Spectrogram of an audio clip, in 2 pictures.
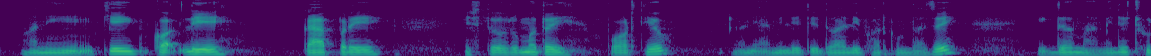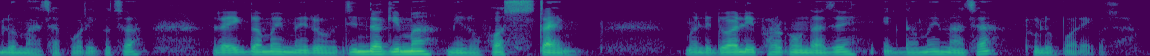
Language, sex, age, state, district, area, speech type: Nepali, male, 45-60, West Bengal, Kalimpong, rural, spontaneous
